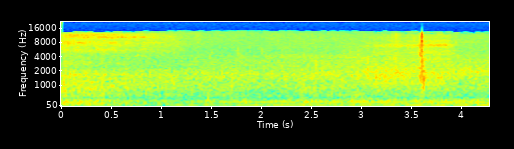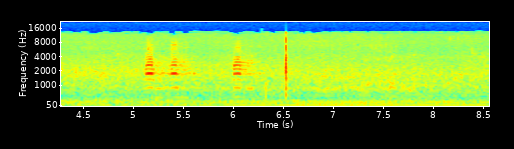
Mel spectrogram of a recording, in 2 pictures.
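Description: Steady low rumble of a car driving, heard from inside the vehicle. Three short beeps come about five to six seconds in, with a couple of sharp clicks.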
